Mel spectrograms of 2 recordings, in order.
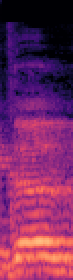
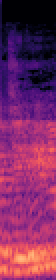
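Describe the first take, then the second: First: The word begins with a hard g sound. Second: The word begins with a j sound. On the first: The speaker calls it right. "लेकिन ये गर्ल बोला जाएगा" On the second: The speaker calls it wrong. "आई आ रहा है तो इसको जरील होना चाहिए"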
